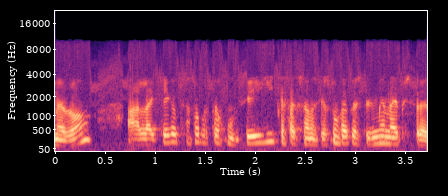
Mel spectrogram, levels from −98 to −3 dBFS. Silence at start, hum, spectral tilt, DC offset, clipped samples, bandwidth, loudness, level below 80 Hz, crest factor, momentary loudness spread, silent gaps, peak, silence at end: 0 s; none; -6 dB/octave; under 0.1%; under 0.1%; 10.5 kHz; -17 LUFS; -58 dBFS; 14 dB; 6 LU; none; -2 dBFS; 0 s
